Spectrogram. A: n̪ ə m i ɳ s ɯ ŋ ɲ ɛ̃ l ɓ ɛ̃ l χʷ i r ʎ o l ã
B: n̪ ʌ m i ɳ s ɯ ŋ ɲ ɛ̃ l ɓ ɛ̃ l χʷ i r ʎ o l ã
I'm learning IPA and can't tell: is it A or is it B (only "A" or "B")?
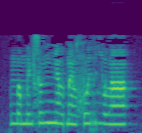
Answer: B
